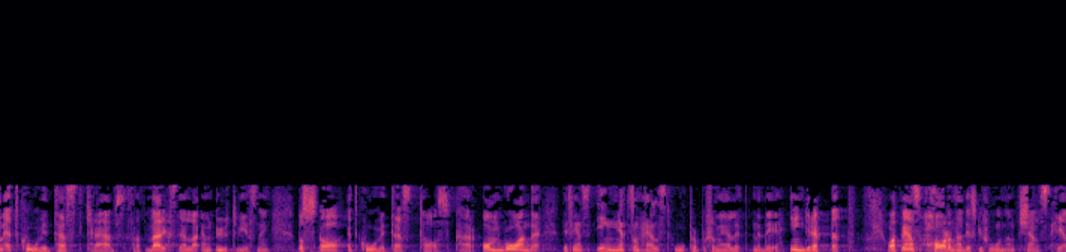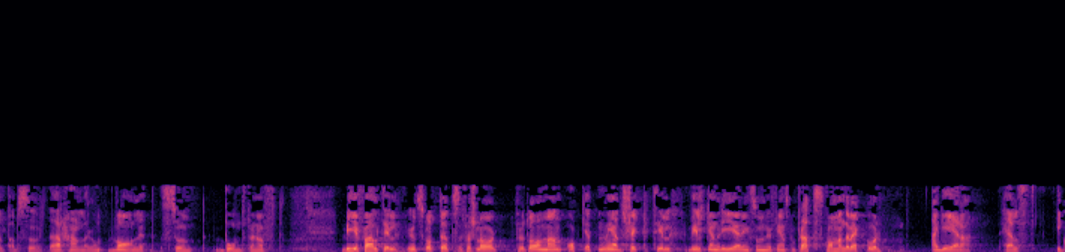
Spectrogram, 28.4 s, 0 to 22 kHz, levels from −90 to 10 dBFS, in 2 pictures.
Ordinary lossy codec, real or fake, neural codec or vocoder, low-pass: MP3, 24 kbps; fake; codec, 16 kHz, 6 kbps, DAC; 7.2 kHz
